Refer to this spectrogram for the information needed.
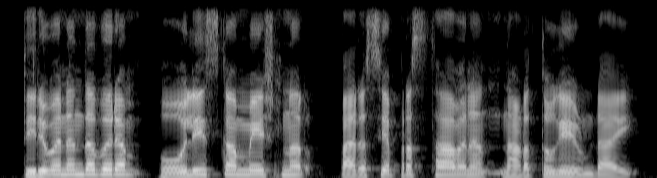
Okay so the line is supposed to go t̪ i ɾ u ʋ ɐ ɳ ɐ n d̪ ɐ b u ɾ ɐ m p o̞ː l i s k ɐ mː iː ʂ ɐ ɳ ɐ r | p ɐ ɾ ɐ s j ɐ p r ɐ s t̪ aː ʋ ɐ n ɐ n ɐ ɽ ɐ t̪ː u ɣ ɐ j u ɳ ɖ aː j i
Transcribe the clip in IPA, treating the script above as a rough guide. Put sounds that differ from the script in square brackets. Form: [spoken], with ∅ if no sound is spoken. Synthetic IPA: t̪ i ɾ u ʋ ɐ [n] ɐ n d̪ ɐ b u ɾ ɐ m p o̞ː l [iː] s k ɐ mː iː ʂ ɐ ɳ ɐ r | p ɐ ɾ ɐ s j ɐ p r ɐ s [t̪ʰ] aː ʋ ɐ n ɐ n ɐ ɽ ɐ t̪ː u ɣ ɐ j u ɳ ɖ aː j i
